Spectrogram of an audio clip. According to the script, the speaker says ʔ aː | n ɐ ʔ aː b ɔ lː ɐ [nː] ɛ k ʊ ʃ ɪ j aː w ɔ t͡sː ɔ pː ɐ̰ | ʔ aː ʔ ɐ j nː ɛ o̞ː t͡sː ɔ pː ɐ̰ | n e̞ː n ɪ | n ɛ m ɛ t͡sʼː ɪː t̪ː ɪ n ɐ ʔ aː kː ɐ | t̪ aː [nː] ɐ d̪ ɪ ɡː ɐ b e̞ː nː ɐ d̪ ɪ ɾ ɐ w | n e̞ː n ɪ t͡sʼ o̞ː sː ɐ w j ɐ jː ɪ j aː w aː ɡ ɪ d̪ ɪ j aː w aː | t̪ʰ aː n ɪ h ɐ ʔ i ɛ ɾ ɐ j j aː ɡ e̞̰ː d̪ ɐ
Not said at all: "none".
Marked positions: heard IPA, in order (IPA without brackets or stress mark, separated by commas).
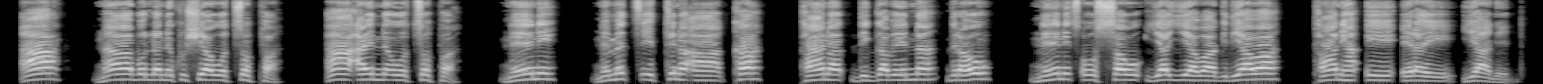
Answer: n, n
